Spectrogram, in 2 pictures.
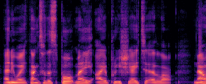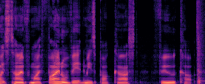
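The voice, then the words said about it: Mixed English regional accent. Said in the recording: “what's up with your voice, by the way? Your accent is f***ed ... my accent is a veritable melting pot of influences. Born in Essex, Mancunian mother, lived in France and Sheffield.”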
